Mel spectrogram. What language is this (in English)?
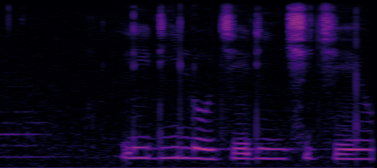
Northern Sotho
